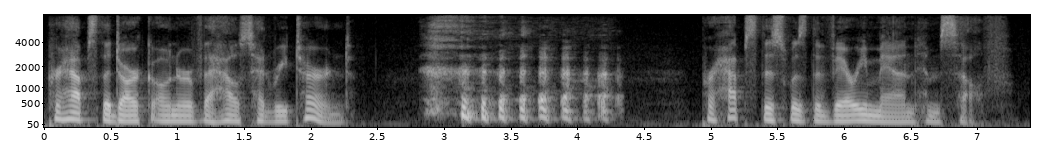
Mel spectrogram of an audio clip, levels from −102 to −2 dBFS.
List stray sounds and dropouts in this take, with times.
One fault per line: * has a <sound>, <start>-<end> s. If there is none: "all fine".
* has a laugh, 2.8-4.4 s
